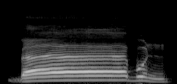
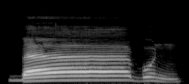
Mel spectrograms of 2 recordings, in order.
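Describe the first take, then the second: First: The first vowel is held long. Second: The same.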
